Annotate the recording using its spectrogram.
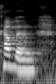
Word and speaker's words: coven: And somebody mentions to him at one point, oh, it's pronounced coven. And he goes, no. Coven, it rhymes with oven.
